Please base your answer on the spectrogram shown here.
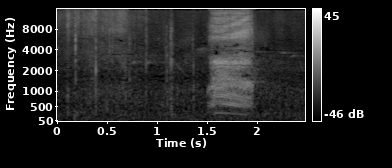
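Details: A single loud, harsh caw from a crow at the contested junction of three breeding pairs' territories beside the music pavilion in König-Albert-Park, with faint background sounds before it.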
